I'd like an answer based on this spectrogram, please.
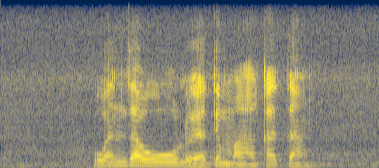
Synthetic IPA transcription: wɛnd͡zawulɔjatim̤akata

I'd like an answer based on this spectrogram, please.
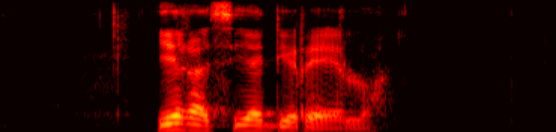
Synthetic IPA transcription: jɪɣasɪjadirɛːlwa

